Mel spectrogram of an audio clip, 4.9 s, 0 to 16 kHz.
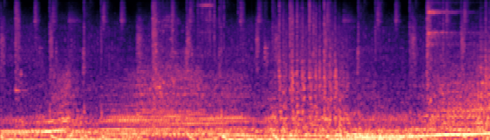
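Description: Jaguar F-Type R's 5.0-litre supercharged V8 with an upgraded sports exhaust, driven hard: the revs rise and fall several times, with a long climb in the last second and a half.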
